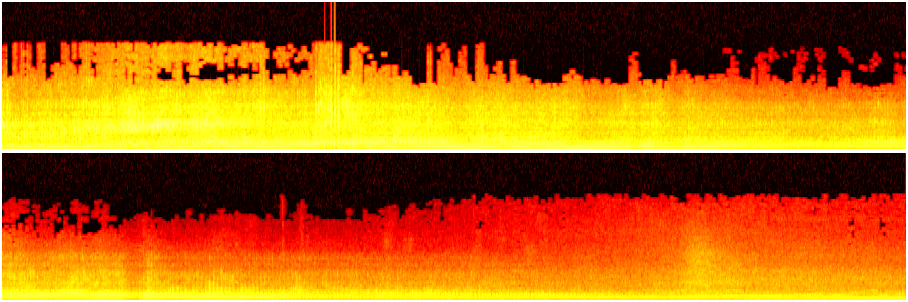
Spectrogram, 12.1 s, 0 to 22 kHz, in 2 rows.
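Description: Two tuned performance cars, a BMW M3 F80 twin-turbo straight-six with a Milltek exhaust and a Brabus Mercedes-AMG E63 S twin-turbo V8, accelerating hard from a standing start side by side. The engines climb in pitch, drop at upshifts about two, four and seven seconds in, and fade as the cars pull away.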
